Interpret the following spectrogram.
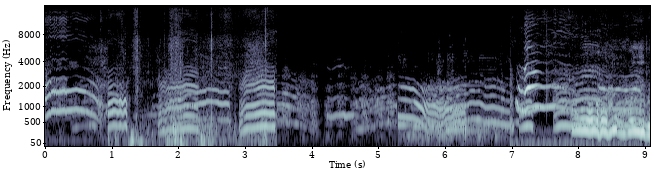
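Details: German Shepherd named Betty giving birth indoors under a dim camping light on the first night of labour, with newborn puppies arriving. High, wavering whines and whimpers rise and fall in short bursts, then a longer whining run. Soft human voices are heard in between.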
